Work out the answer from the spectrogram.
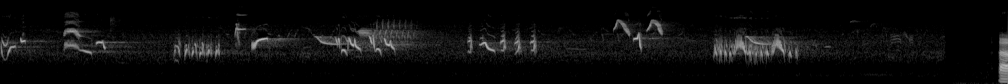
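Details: Spring song of a Brown Thrasher in central/eastern US backyards: a varied, mockingbird-like run of rich melodic phrases, many given twice in quick succession ("drop it, drop it, cover it up"), with brief pauses between.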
